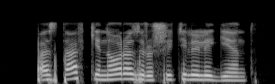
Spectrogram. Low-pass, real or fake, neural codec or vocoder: 7.2 kHz; real; none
